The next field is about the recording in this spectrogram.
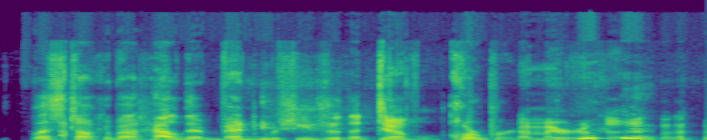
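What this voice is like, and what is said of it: Imitates another person's voice. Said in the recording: “That's a pretty good impression of me.”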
